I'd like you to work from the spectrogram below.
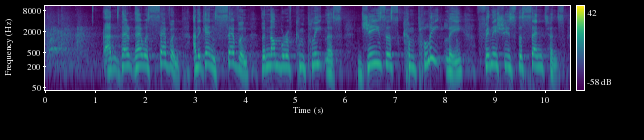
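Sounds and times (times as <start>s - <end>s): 
faint audience applause: 0.0s - 1.1s
speech: 1.2s - 10.5s.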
